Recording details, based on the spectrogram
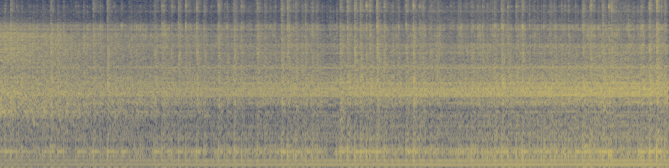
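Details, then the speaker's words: Titan hedge trimmer two-stroke, glued back together, warming up: steady high-pitched buzz smoothing out as it warms, improving the longer it runs; normal running. "seems to be getting better the longer it RS seems to be getting better the longer it RS which is what you would expect"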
